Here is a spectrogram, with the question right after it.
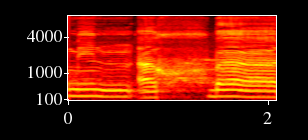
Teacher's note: Ketika pengucapan huruf kha kita tunaikan rikhwahnya, jadi tidak terputus dengan ba. Contoh yang salah seperti ini, min akhbarikum, nah itu terputus, jadi tidak menunaikan sifat rikhwahnya kha.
